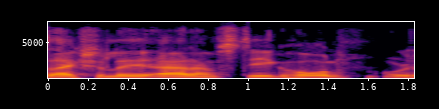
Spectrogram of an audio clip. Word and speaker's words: Stighäll: Adam, just introduce yourself a little Yeah, so it's actually Adam Stighäll or Stighäll in bit. Swedish pronunciation.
